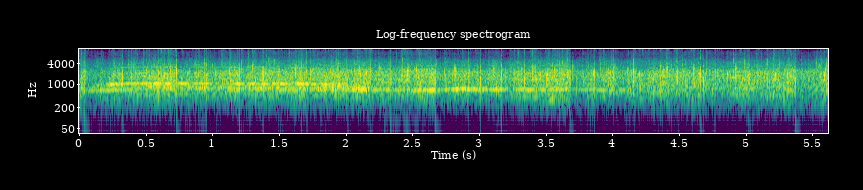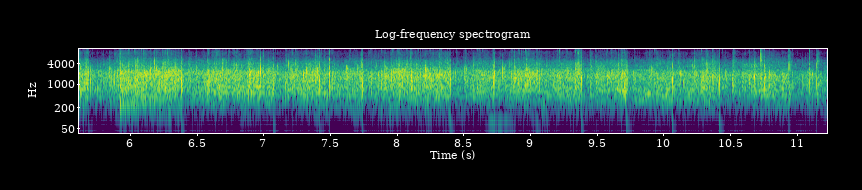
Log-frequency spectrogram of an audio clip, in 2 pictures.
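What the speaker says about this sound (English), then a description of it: "let's give them all a big round of applause." Sustained, dense applause from a high school concert audience fills the whole stretch, loud and close, with brief shouts and cheers mixed in and a faint tonal line early on.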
